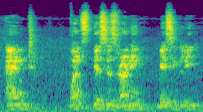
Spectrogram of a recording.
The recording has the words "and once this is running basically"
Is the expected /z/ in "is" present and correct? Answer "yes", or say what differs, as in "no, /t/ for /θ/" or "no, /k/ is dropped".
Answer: yes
